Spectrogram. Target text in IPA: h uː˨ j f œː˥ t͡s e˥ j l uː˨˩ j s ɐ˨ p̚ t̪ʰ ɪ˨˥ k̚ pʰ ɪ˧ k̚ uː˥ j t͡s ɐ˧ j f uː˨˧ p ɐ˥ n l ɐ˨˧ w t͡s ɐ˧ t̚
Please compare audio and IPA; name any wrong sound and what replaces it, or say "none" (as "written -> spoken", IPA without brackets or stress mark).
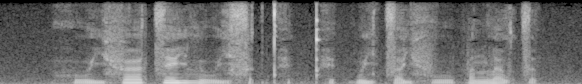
p̚ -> k̚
